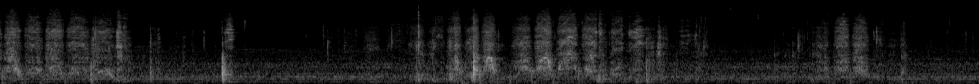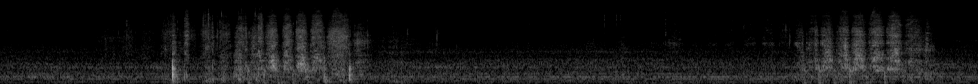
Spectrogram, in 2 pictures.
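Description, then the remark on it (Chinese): A knife slices through pork belly on a wooden cutting board, making bursts of rapid, raspy sawing strokes in several clusters separated by short pauses, with no talking. “那如果你想要让这个切肉的声音一起陪伴你一起来切，那你就继续放着也 OK。”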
